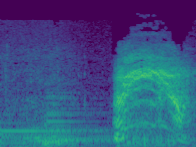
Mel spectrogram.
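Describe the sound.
One loud, drawn-out meow that rises and falls in pitch, a convincing human imitation of a cat, arriving abruptly after a low, murmuring background.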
